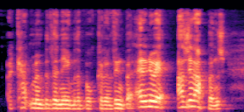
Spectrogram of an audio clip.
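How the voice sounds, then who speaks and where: A man speaks in a North Welsh accent. His pitch is fairly high. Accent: North Walian. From North West Wales, Gwynedd. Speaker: guest sharing paranormal experiences. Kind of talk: casual interview chat. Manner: halting, many fillers and restarts.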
